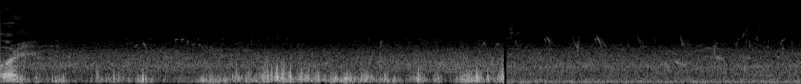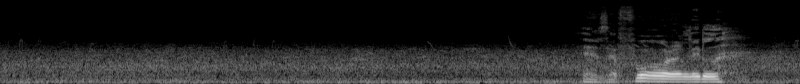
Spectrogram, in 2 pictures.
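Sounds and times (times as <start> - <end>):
wind gust on microphone: 0.0 - 16.0
ducklings peeping: 3.6 - 13.4.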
